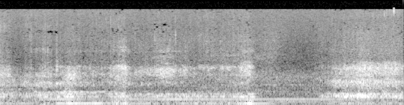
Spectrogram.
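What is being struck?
Foam microphone windscreen.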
